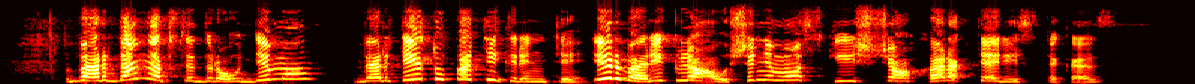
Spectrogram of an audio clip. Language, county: Lithuanian, Utena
